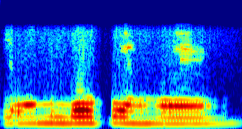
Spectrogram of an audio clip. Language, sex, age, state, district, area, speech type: Hindi, male, 60+, Rajasthan, Jaipur, urban, conversation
